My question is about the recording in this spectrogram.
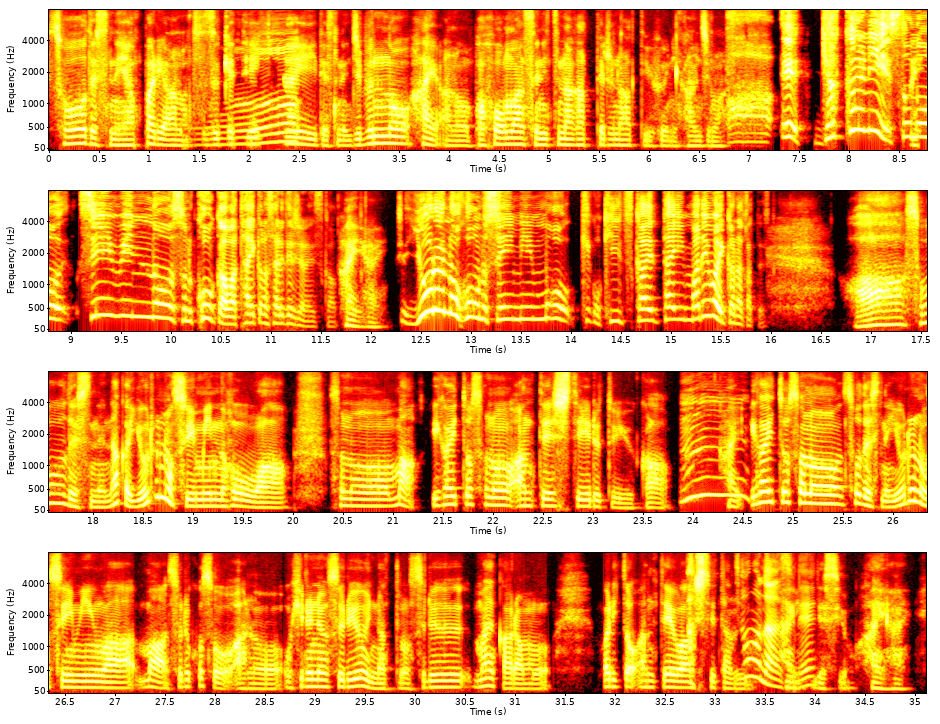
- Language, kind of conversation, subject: Japanese, podcast, 仕事でストレスを感じたとき、どんな対処をしていますか？
- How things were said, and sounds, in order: none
